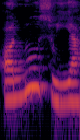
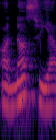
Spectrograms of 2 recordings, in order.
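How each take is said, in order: First: The second syllable has a 'u' vowel. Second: The second syllable has an 'a' vowel. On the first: The speaker calls it wrong. "ହେବନି" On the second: The speaker calls it right. "ହେବ"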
